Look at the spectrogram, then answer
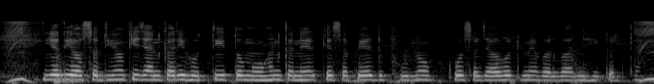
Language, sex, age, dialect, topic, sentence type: Hindi, female, 18-24, Awadhi Bundeli, agriculture, statement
